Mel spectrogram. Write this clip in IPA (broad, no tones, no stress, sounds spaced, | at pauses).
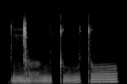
ŋ͡ǀ ɤ ŋ t u t o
